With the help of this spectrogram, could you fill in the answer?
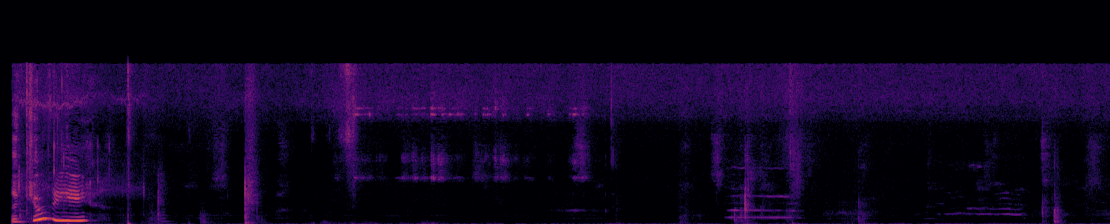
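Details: White Turkish Van cat rolling around indoors on New Year's Day; one loud, short wavering meow opens the moment, followed by near silence with faint room noise, scattered taps and a few quiet voices.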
